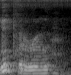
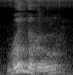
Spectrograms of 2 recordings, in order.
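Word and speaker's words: loup-garou: the Beast changed from lupuru also spelled Rouge garu rugru and it sounds so cool when you roll your R which I can't do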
